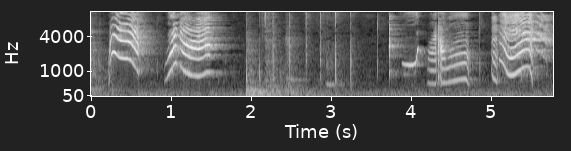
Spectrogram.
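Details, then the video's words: Green pet parrot that says "mummy" and "papa" repeats loud, arched, two-part vocal syllables in pairs, with a run of soft clicks between them, indoors. "mummy bolta mithu ||papa bolne vala parrot || parrot talking"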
